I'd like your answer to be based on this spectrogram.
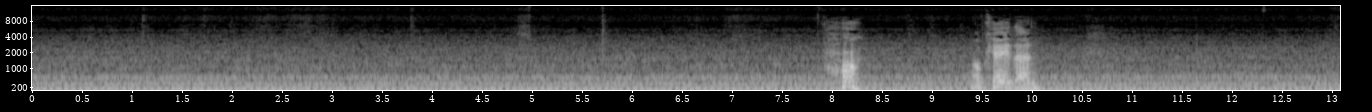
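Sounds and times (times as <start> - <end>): desk fan running: 0.0 - 13.0
light tick: 5.6 - 5.9.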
